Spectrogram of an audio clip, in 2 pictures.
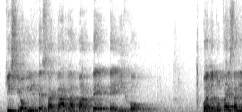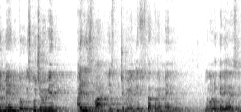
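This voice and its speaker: A man with a Mexican Spanish accent preaching a sermon as pastor, animated and acting out little dialogues. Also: high voice. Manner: animated, acts out dialogues in put-on voices. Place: church hall. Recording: echoey hall, mic at a distance.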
